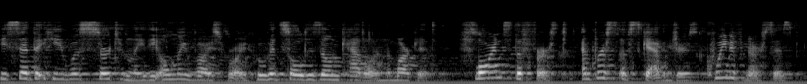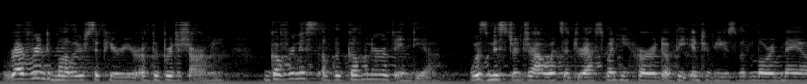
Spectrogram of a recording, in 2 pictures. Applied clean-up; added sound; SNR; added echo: none; none; none; reverberation time 2.9 s.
